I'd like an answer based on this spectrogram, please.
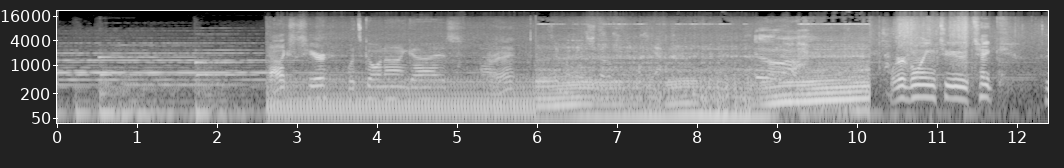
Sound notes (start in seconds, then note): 8.0 engine rumbling; 8.6 grunts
